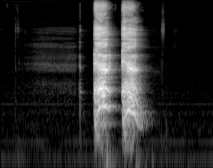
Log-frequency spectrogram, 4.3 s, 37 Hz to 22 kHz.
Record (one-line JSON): {"cough_length": "4.3 s", "cough_amplitude": 32767, "cough_signal_mean_std_ratio": 0.3, "survey_phase": "alpha (2021-03-01 to 2021-08-12)", "age": "45-64", "gender": "Female", "wearing_mask": "No", "symptom_none": true, "smoker_status": "Never smoked", "respiratory_condition_asthma": false, "respiratory_condition_other": false, "recruitment_source": "REACT", "submission_delay": "2 days", "covid_test_result": "Negative", "covid_test_method": "RT-qPCR"}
